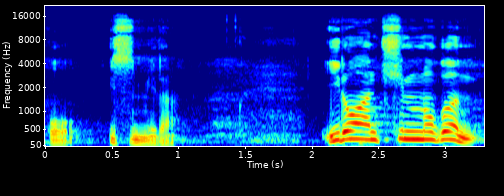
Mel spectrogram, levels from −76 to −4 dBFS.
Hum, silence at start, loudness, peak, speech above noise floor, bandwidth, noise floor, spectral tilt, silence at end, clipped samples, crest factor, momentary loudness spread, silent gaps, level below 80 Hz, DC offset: none; 0.05 s; -19 LUFS; -4 dBFS; 29 dB; 17 kHz; -47 dBFS; -5 dB/octave; 0 s; under 0.1%; 16 dB; 16 LU; none; -58 dBFS; under 0.1%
